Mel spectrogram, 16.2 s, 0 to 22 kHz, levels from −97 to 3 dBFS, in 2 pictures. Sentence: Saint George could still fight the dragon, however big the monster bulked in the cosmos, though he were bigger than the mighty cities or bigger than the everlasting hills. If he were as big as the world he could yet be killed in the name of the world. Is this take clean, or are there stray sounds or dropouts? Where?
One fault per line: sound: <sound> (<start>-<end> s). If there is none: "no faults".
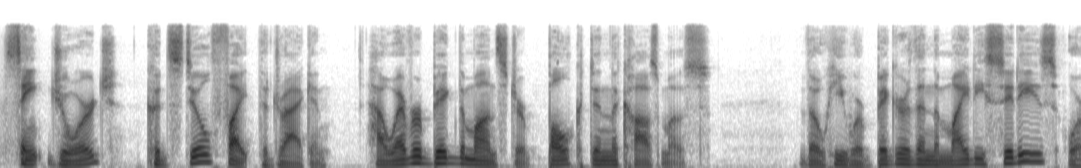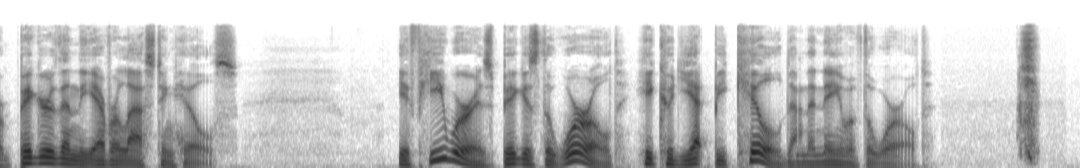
sound: sneeze (15.7-15.9 s)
